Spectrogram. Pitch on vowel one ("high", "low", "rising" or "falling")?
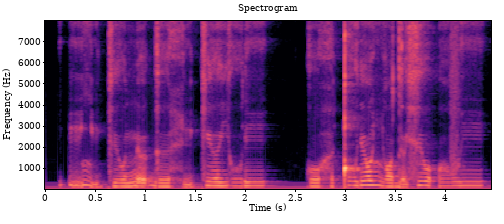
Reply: high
